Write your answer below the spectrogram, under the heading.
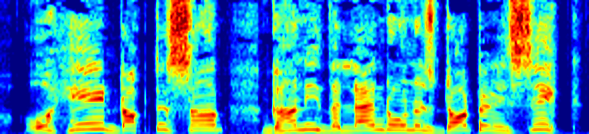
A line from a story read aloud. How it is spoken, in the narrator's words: Tai shouts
